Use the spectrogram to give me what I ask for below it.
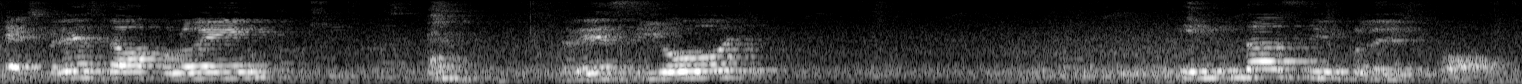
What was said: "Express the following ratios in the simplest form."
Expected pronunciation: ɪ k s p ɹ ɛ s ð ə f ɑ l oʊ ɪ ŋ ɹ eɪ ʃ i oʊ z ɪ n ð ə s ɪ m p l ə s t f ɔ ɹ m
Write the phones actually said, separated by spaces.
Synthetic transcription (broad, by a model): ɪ k s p ɹ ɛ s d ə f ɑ l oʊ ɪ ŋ ɹ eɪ s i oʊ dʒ ɪ n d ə s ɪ p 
